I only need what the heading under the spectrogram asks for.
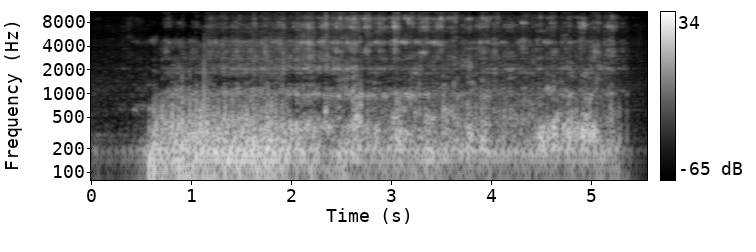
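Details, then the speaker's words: Lada Kalina 8-valve engine, runs on LPG and gasoline, poor cold start, microphone on the engine: uneven, wandering idle with irregular pops and shots; misfire, cause still unknown before diagnostics. "є якісь такі простріли зараз бу дивитися діагностикую спробую знайти що це таке що це довбає"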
